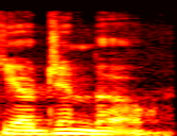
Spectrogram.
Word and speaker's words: Yojimbo: speaking with who mispronounced yojimbo um he speaks fluent japanese so he knows that the j makes a j sound in japanese he corrected my pronunciation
